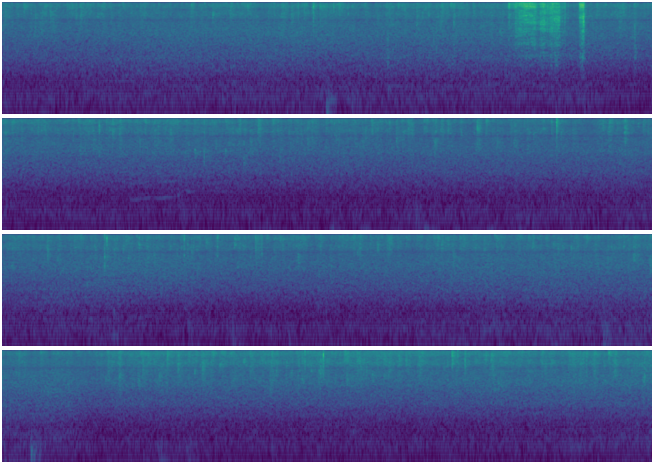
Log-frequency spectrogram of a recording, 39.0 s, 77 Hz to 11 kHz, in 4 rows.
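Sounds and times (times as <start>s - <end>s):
steady rain falling: 0.0s - 39.0s
wood fire crackling: 1.7s - 10.0s.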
